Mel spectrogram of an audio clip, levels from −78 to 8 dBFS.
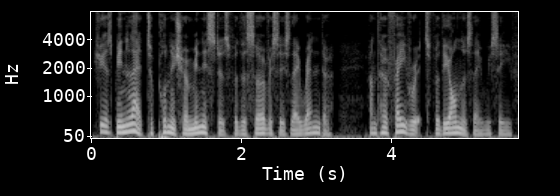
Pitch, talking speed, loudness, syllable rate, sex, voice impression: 110 Hz, 220 wpm, -19 LUFS, 6.5 syllables/s, male, masculine, adult-like, tensed, powerful, hard, clear, fluent, intellectual, friendly, unique, wild, lively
